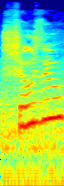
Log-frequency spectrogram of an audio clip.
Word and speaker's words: Shudu: have an african model her name is shuzu shuzu i think it's pronounced y'all gotta check that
